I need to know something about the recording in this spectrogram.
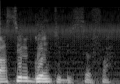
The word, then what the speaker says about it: Sefa: That's the pronunciation. Sefa.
